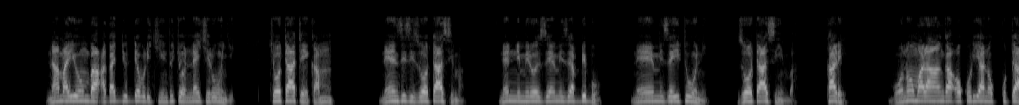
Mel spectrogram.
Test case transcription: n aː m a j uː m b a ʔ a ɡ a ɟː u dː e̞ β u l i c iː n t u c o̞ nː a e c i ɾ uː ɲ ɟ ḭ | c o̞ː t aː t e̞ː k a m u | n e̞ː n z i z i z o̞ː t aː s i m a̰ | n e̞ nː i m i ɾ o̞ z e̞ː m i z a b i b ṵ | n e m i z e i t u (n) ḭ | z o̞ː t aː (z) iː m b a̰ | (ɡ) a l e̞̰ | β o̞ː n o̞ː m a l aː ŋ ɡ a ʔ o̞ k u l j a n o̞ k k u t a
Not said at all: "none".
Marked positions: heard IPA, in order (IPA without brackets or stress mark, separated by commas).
n, s, k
